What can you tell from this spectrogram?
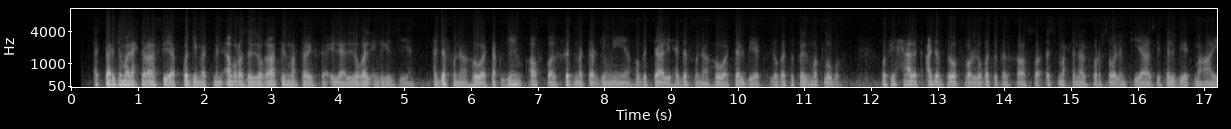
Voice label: arabic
